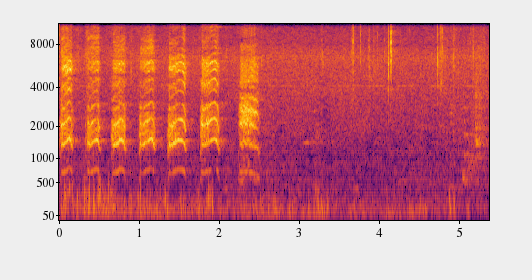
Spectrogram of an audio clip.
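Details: Green junglefowl trapping lure, meant to bring males out in the forest: six or seven quick, harmonic honking notes in the first half, then background rumble and faint noise.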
